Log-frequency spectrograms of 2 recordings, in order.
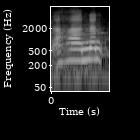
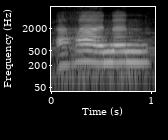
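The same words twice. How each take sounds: First: The n sound is cut short. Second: The n sound is held longer. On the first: The speaker calls it wrong. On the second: The speaker calls it right. "Kasih durasi untuk harf nun supaya lebih jelas"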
